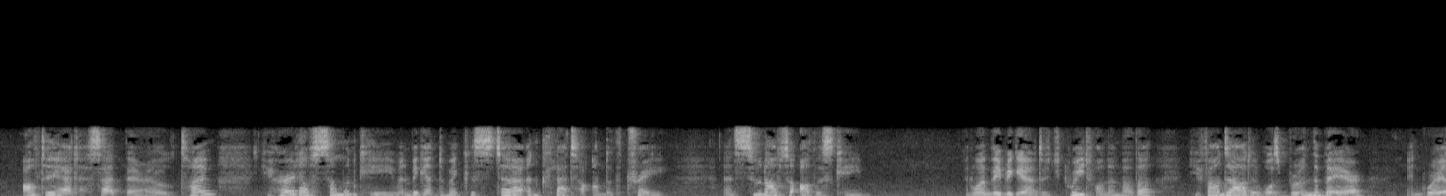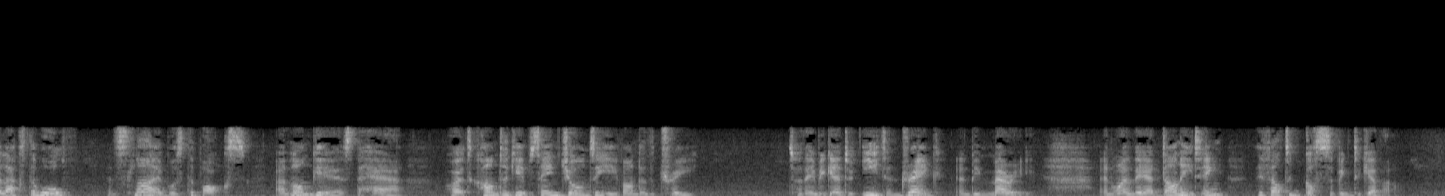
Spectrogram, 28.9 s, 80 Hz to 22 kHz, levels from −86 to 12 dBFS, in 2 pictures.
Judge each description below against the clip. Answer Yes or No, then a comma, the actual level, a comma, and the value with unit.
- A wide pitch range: Yes, wide, 7.3 semitones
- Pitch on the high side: Yes, high, 230 Hz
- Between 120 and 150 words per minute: No, average, 185 wpm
